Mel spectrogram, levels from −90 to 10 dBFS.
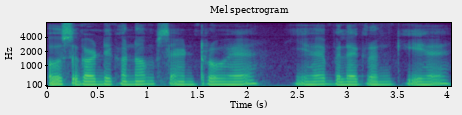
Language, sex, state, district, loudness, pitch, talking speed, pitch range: Hindi, male, Bihar, Vaishali, -19 LUFS, 135 Hz, 165 wpm, 135-145 Hz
